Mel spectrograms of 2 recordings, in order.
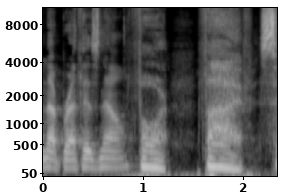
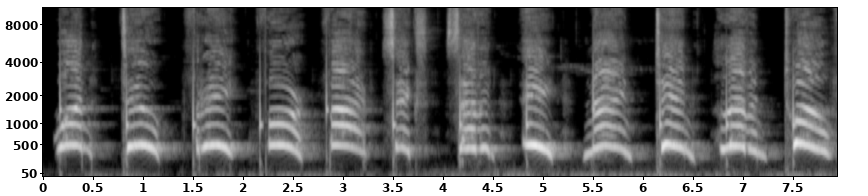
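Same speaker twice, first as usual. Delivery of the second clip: shrill, very high, loud, slow cartoonish voice; 10 dB louder than usual. Counting to twelve in a vocal test, in a Mickey Mouse voice. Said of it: "let's do a high-pitched voice".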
